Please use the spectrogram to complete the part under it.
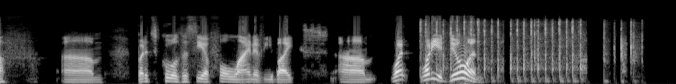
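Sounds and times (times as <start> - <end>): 
speech: 0.0 - 5.0
clacky typing on a mechanical keyboard: 4.2 - 6.5.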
